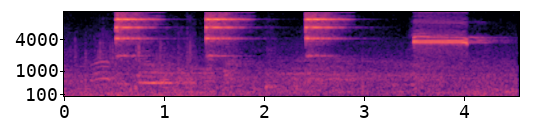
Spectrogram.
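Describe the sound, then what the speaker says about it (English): A referee's whistle in an eFootball match sounds four times, three short shrill blasts and then one longer steady blast, under faint crowd ambience. "So the whistle then."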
